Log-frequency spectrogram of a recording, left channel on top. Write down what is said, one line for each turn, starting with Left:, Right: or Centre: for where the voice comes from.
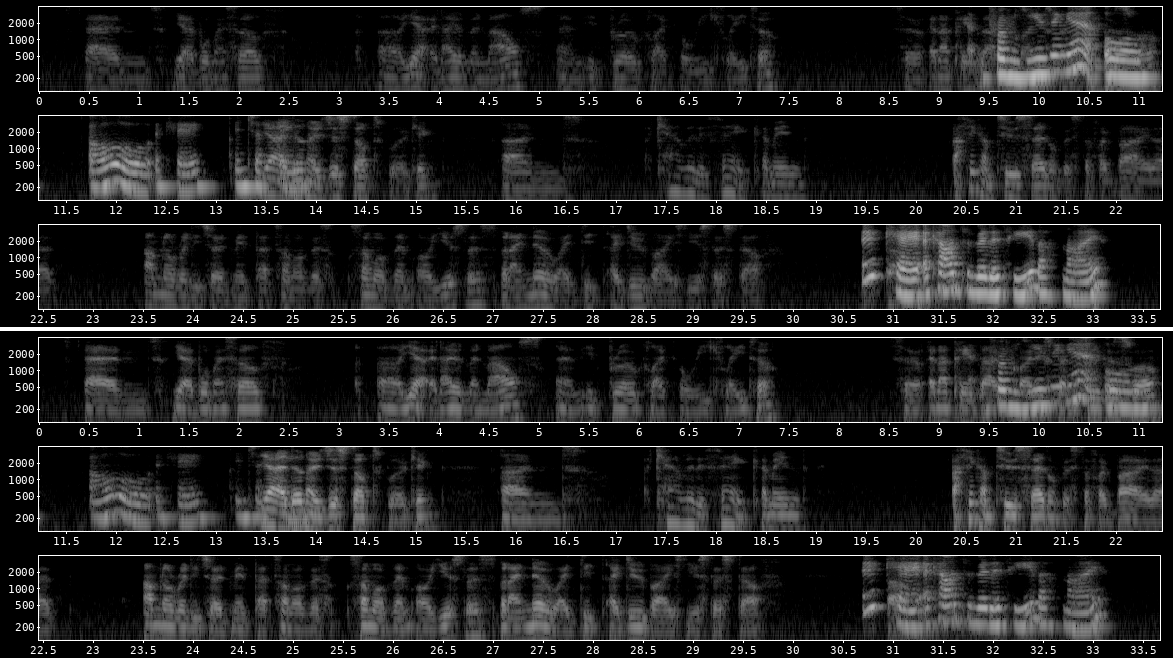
Right: And yeah, I bought myself, uh, yeah, an Iron Man mouse and it broke like a week later. So, and I paid that
Left: from
Right: quite
Left: using
Right: expensive
Left: it or,
Right: as well.
Left: oh, okay, interesting.
Right: Yeah, I don't know. It just stopped working. And I can't really think. I mean, I think I'm too set on the stuff I buy that I'm not ready to admit that some of this, some of them are useless, but I know I did, I do buy useless stuff.
Left: Okay,
Right: Um,
Left: accountability, that's nice.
